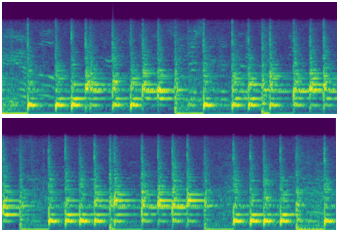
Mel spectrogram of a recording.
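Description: Music with a steady beat: quick, sharp clicking percussion over sustained melody notes and a repeating deep bass pulse.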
